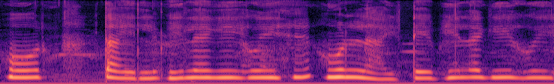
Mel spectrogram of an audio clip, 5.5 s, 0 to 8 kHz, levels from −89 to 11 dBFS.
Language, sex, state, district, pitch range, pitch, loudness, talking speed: Hindi, female, Uttar Pradesh, Saharanpur, 225-250 Hz, 245 Hz, -16 LUFS, 120 wpm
